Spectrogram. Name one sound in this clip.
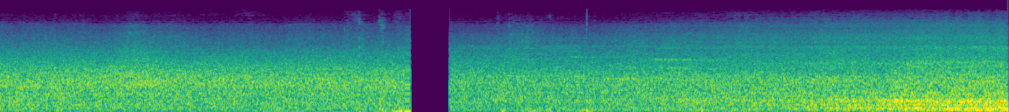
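A train rumbles along the tracks, growing louder as it approaches.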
